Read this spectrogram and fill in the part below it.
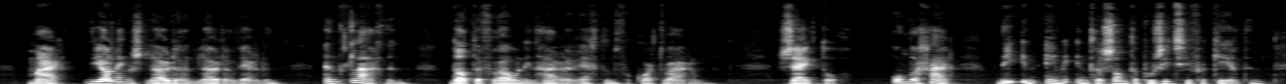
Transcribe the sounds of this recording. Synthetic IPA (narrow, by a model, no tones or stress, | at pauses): maːɹ | diɑlɛŋslœɥdərɛnlœɥdəɹʋɛɹdən | ɛnklaːχdən | dɑt̚dəvrʌwənɪnɦaːrərɛχtənvəɹkɔɹtʋaːrən | z̥ɛjtɔχ | ɔndəɹhaːɹdiʔɪnejnəʔɪntərəsɑntəpozitsivəɹkɪːɹdən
